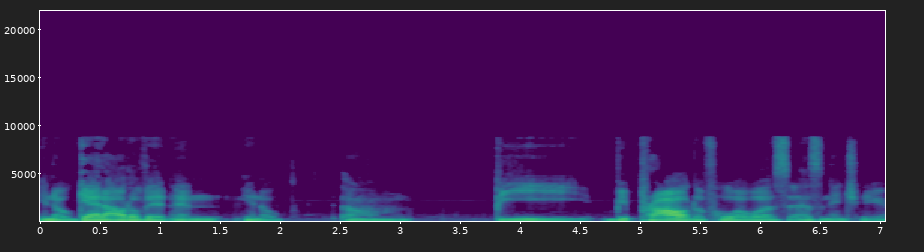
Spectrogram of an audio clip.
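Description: In a Brazilian accent, a man talks at a fairly slow pace against a quiet background. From Brazil, Rio de Janeiro. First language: Portuguese. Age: 30s. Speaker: energy company planning specialist, former exchange student. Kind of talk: casual interview. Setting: studio. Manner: halting, frequent repetitions.

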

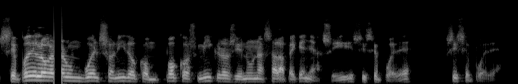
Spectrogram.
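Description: A man with an ordinary speaking voice talks at a fairly quick pace and a fairly high pitch. The sound is dry and close, without echo. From Barcelona, Spain. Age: middle-aged. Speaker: professional session drummer. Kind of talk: casual chat.

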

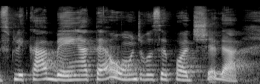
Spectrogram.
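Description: Over noticeable background noise, a woman with a fairly high pitch keeps her intonation fairly even. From Sorocaba, São Paulo state, Brazil. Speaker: plastic surgeon. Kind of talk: casual interview chat.

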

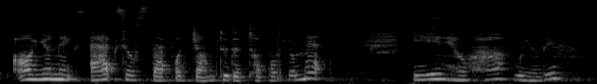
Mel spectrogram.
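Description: Fairly high-pitched woman's voice, calm and soothing, somewhat breathy, with ordinary pitch variation. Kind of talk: guided yoga class with breath cues and meditation. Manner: calm, soothing, unhurried, gently instructive; rhythmic cueing, short commands paced with the breath.

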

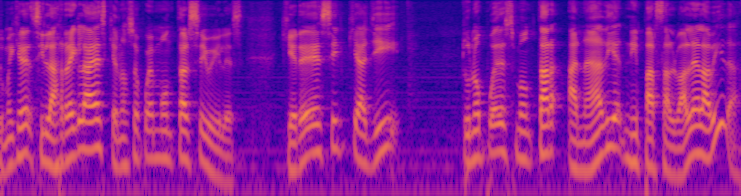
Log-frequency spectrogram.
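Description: A man with vocal fry and very wide pitch swings, at a fairly quick pace, in audible room echo. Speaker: radio talk show host. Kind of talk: casual political discussion.

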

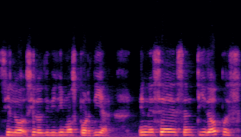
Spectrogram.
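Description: Monotone, flat intonation at a fairly slow pace, over noticeable background noise. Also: woman. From Mexico, Hidalgo. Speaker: novelist. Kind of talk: interview. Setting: phone call.

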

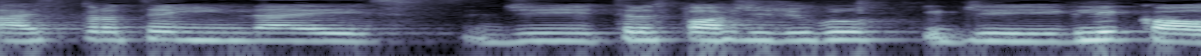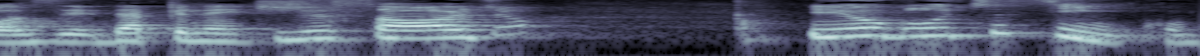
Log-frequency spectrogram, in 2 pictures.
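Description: Here is a plain, everyday voice with ordinary pitch variation. The pace is fairly slow. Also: woman, fairly high pitch for a woman. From Brazil, Salvador (Bahia). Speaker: nutritionist and triathlete. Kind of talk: casual interview on sports nutrition. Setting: live stream.

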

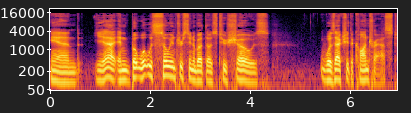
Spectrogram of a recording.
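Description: A man with a Canadian accent has a normal speaking voice, fairly low in pitch, at a fairly slow pace with ordinary pitch variation. The recording is very clean, with a silent background. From Saskatchewan, Canada. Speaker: artist. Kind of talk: spoken audio diary. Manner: casual, rambling with many fillers.

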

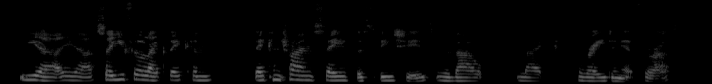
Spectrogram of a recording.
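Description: A woman speaks at a medium pitch and a moderate pace, with ordinary pitch variation. She has an unremarkable speaking voice. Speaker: podcast host. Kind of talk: casual chat. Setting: remote call.

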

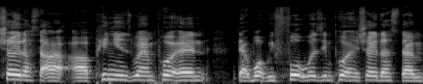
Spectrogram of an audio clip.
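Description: Speaking at a very fast pace with a South London accent, a woman at medium pitch keeps a fairly even intonation on a very clean recording with a silent background. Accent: South London multicultural English. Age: 20s. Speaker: chef and food entrepreneur. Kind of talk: casual chat.

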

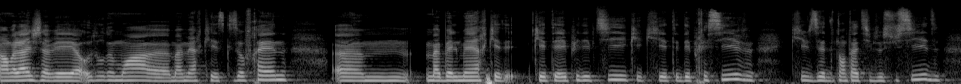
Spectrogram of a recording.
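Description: In a very clean recording with a silent background, a woman speaks at medium pitch. Her intonation is monotone and flat, and her pace is moderate. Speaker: podcaster. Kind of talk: personal monologue.

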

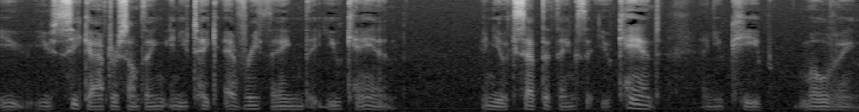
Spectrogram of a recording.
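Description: Someone whispers at a moderate pace, with big swings in loudness and long, frequent pauses. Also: man. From Kentucky, Louisville. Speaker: podcaster. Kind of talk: solo casual monologue. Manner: halting, stuttering.

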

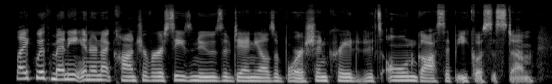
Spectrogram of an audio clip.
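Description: A woman speaks at a fairly quick pace in a plain, everyday voice. The sound is dry and close with no echo, in a very clean recording with a silent background. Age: 20s. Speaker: culture writer and podcast host. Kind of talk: scripted narration.

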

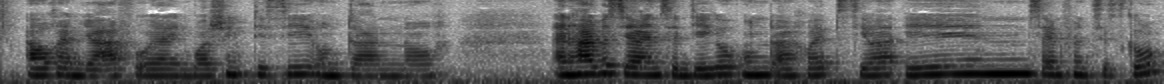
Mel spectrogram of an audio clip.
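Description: A woman with a fairly high voice speaks at a moderate pace in a monotone, flat delivery. Audible room echo surrounds her words. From Austria, Linz. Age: 20s. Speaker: podcast host, former au pair, student. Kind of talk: casual chat.

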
